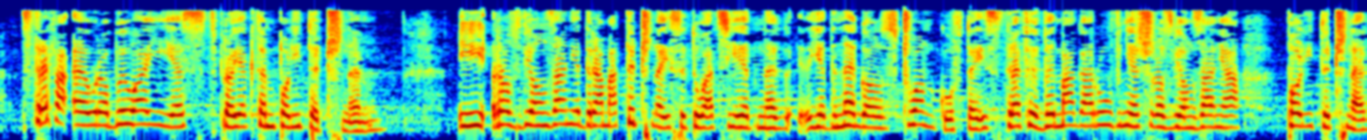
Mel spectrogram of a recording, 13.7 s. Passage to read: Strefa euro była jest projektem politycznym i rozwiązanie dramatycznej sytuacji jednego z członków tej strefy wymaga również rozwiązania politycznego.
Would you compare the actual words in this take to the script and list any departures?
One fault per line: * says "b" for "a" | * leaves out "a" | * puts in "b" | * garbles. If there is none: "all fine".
* puts in "i"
